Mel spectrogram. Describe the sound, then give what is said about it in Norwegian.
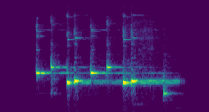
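A phone rings with a melodic electronic ringtone, a quick tune of bright stepping notes playing for about two seconds, clear with no voices. “Så nå ringer det.”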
